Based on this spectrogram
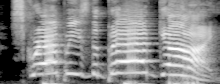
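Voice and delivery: high, loud, slow spoiler yell; gleeful shout. Retold or imitated. Neighbor yelling the spoiler, slow high and loud. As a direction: yell the spoiler slowly, to hurt. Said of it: "He goes".

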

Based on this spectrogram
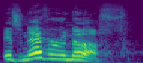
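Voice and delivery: loud, slow declaration; emphatic cry. Real, not acted. Preacher hammering the point to the congregation, loud and slow. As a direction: belt it out, leaning on "never". Preacher drives point home, then repeats low.

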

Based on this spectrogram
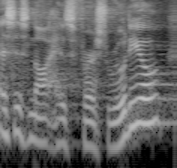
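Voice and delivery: normal talking voice

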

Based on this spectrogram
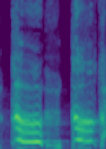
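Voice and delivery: high loud growling car noise; mock engine growl. Acting out the driver's move, engine growl. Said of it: "Vin Dieseled the fuck out".

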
